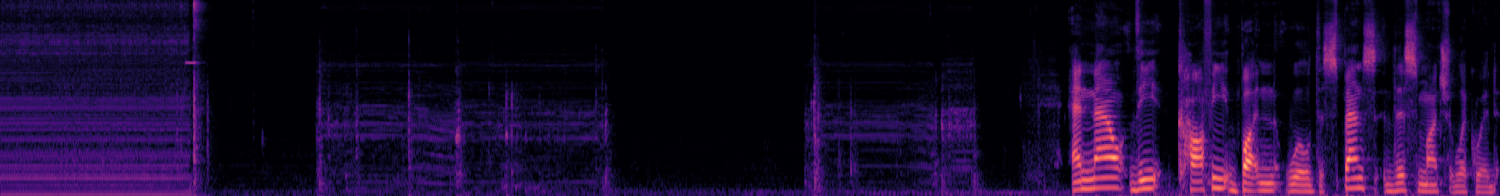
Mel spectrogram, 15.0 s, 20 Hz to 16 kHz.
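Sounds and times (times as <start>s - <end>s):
espresso machine pump humming: 0.0s - 1.9s
faint motor whir: 0.0s - 2.0s, 3.2s - 6.2s, 8.1s - 9.8s.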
